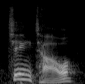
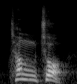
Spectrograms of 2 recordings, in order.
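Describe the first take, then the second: First: It is pronounced with the Mandarin reading qingcao. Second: It is pronounced with the Korean reading cheongcho. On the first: "중국 발음" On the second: "우리 한자 발음"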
